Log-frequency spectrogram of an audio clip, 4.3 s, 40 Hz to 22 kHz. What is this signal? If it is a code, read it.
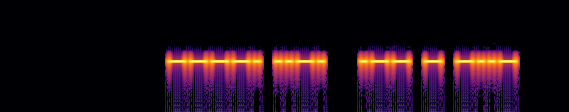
Morse code, heard as a keyed tone, about 32 wpm, 700 Hz. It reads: 9F WTX
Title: Field Day Exchanges Encore - 30wpm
